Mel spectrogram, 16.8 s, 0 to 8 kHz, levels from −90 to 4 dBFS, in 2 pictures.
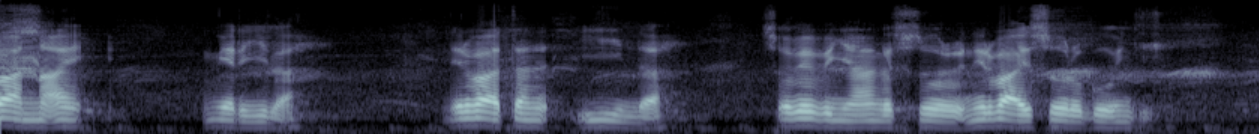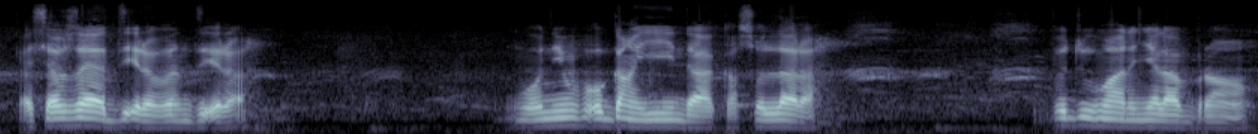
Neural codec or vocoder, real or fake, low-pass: none; real; 7.2 kHz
